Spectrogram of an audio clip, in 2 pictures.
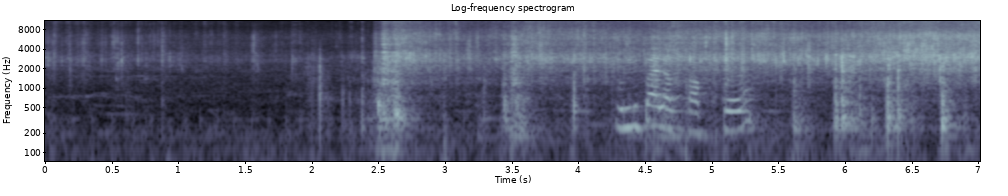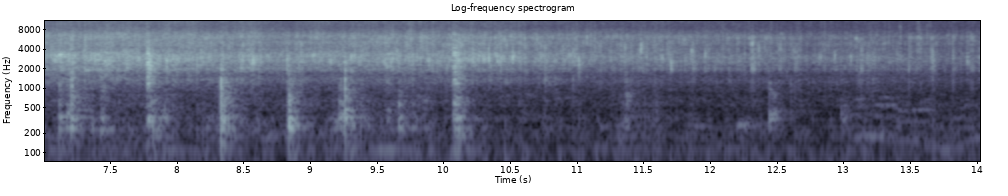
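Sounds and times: onions sizzling in oil: 0:00.0 - 0:14.0
metal spatula scraping pan: 0:02.5 - 0:10.4.

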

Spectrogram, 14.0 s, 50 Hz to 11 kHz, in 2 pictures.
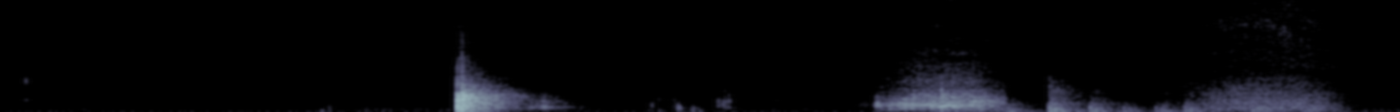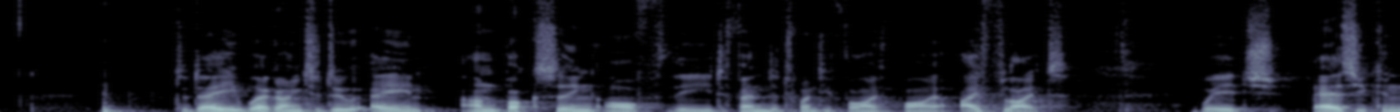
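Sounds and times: cardboard box scraping on table: 0:04.4 - 0:05.1, 0:05.9 - 0:06.8.

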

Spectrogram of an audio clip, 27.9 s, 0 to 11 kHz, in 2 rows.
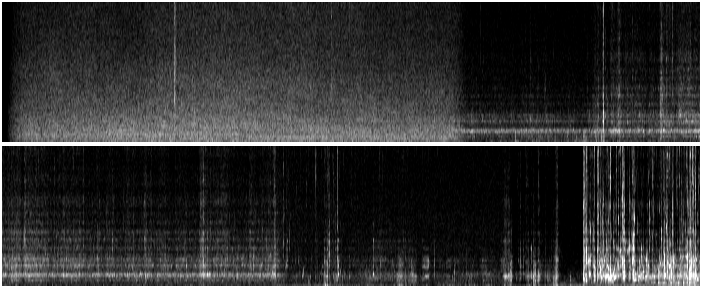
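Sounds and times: ocean surf: 0:00.1 - 0:19.9
steady faint tone: 0:00.3 - 0:25.6
water lapping against hull: 0:00.7 - 0:27.9.

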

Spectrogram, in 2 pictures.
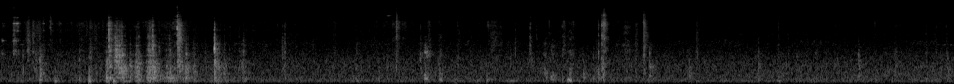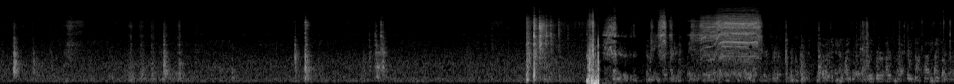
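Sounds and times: cordless drill whirring: 0:16.5 - 0:17.2.

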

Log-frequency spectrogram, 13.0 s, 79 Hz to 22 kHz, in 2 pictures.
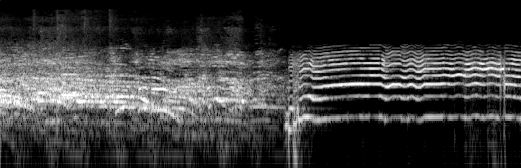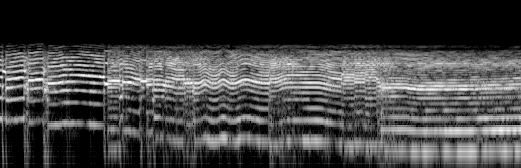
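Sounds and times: distorted electric guitar melody: 0:03.6 - 0:13.0.

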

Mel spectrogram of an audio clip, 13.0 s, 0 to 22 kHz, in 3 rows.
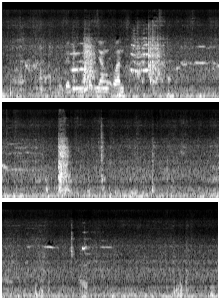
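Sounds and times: loader engine running: 0:00.0 - 0:13.0
loud metal clank: 0:05.3 - 0:06.4.

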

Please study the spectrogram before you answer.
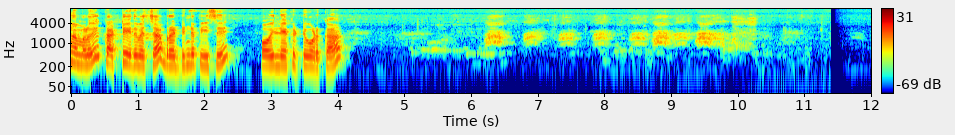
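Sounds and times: crow cawing: 0:06.1 - 0:11.1, 0:11.7 - 0:12.0.

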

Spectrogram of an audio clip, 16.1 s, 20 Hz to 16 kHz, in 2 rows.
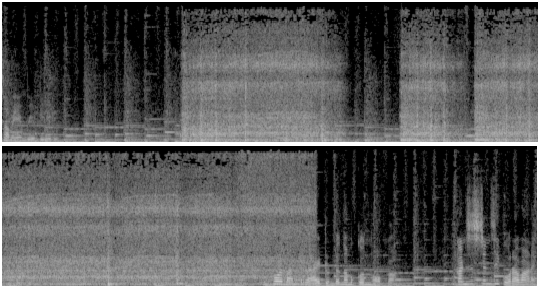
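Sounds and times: mixer grinder motor whir: 0:02.6 - 0:12.8.

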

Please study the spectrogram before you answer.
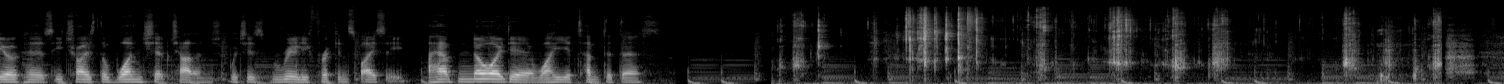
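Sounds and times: background music: 0:00.0 - 0:15.0
person crunching a chip: 0:07.7 - 0:14.5.

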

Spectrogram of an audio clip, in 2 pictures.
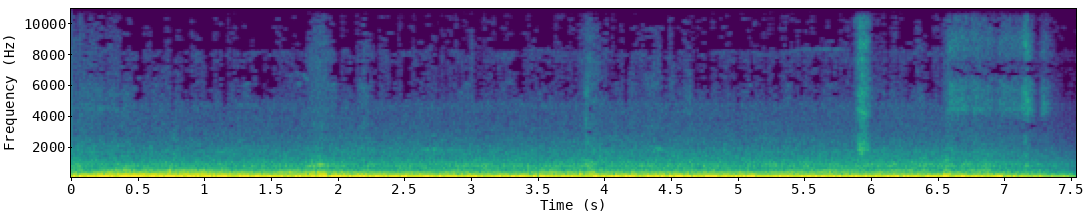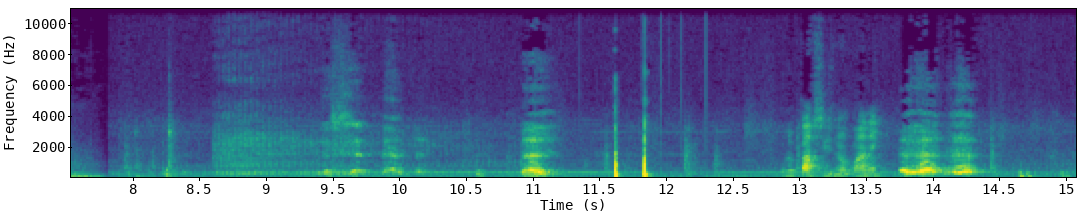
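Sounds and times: low rumbling drone: 0:00.0 - 0:07.8.

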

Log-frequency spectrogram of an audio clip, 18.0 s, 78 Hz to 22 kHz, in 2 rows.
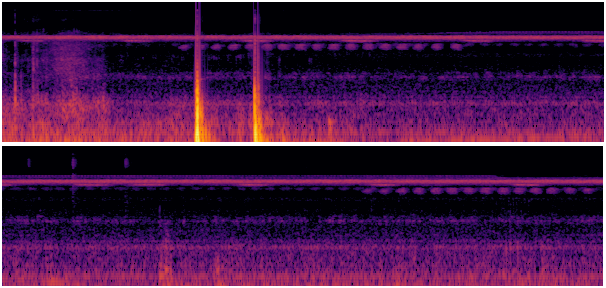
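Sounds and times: crickets chirping: 0:00.0 - 0:18.0
heavy thumps: 0:02.9 - 0:03.2, 0:03.8 - 0:04.2.

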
